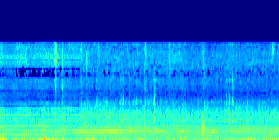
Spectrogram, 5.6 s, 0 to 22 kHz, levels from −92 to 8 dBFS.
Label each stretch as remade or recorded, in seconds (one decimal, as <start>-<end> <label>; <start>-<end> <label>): 0.0-1.6 remade; 1.6-5.6 recorded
